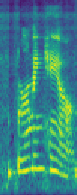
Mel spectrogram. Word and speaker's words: Birmingham: How do the folks in Alabama pronounce the name of the city? Birmingham.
